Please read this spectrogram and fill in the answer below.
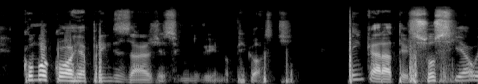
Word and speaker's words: Vygotsky: Me desculpa, mas esse nome é Vygotsky. Vou ler como se escreve.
